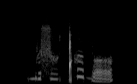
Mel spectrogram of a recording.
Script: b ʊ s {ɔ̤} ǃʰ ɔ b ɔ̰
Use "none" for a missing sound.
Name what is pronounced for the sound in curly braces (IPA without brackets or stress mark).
ɔ̤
